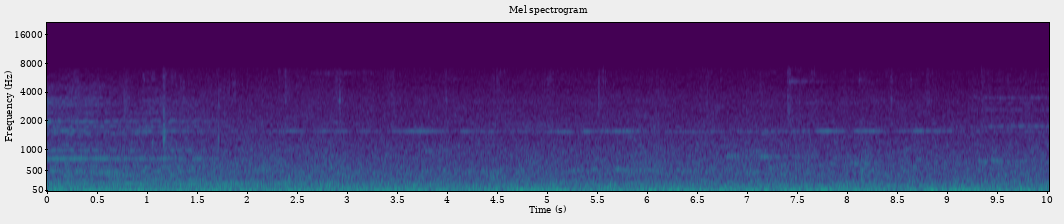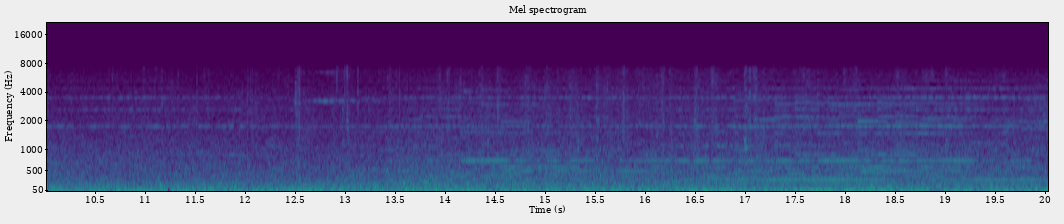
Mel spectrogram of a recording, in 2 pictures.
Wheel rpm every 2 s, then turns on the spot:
0, 0, 0, 0, 0, 0, 0, 0, 0, 0.
none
